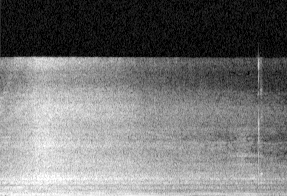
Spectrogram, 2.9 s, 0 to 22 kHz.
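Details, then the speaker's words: SEAT Leon Mk1 (1M) 1.8T petrol, TiAL blow-off valve refitted with original spring plus shims: revs up and holds steady clean pitch with no sag or stumble; revs no longer drop as before the fix, running normally. "Parejito, banda. Se escucha parejito, la verdad. Vamos a acelerarle. Se escucha chido. Muy chido, la verdad. Y si lo aceleramos, ya no se caen las revoluciones como hace rato."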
